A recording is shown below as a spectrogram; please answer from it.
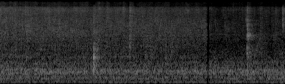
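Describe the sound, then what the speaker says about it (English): Prawn shells sautéing over high heat in a wok give a steady, hissing sizzle. Faint ticks and scrapes come through now and then. "you want to use high heat to saute your prawn shell to really get the flavor out"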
